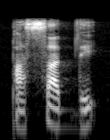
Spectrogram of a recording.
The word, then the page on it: passaddhi: Pali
